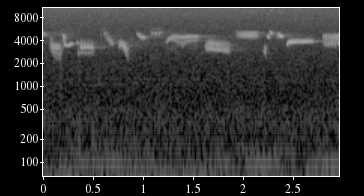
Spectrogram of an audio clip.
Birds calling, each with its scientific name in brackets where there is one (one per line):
Eurasian Skylark (Alauda arvensis)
